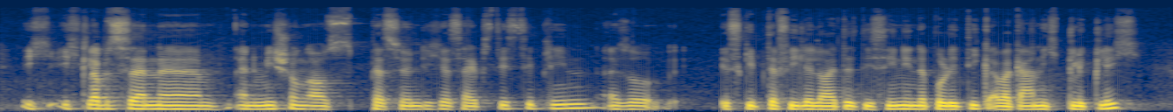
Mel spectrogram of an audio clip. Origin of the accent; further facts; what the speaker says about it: Austria; bei uns in Österreich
